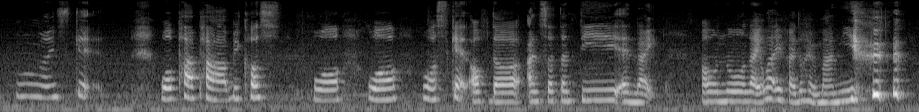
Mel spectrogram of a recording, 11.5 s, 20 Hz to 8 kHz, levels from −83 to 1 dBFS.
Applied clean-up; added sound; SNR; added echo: none; none; none; none.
